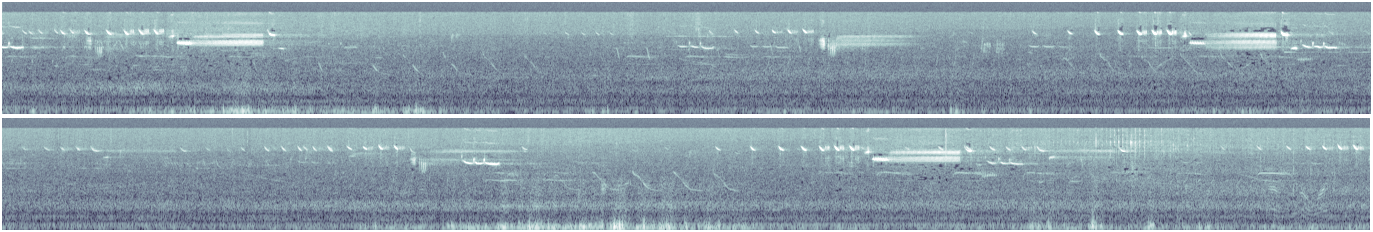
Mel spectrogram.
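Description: Quiet open-field ambience: small songbirds chirping in short high-pitched series and trills every few seconds, with low rumbles on the microphone a couple of seconds in and again around the twenty-second mark.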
